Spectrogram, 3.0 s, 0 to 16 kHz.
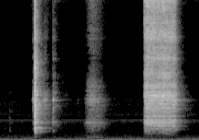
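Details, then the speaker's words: Perfex Forty Four camera shutter at 1 second slow speed: sharp click, then a half-second clockwork escapement buzz that stops abruptly without completing; owner suspects old gummed oil, plans cleaning and lubrication. "and here's 1 second doesn't quite make it across so I believe there is old oil gummed up inside this"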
